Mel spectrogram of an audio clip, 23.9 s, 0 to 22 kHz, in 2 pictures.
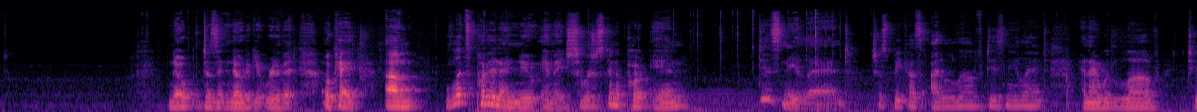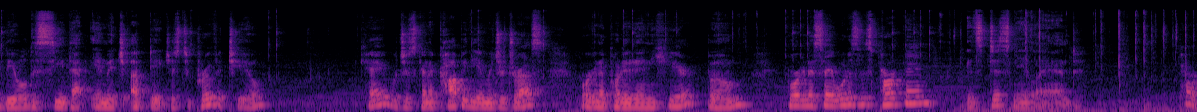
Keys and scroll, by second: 6.5 super+t, 18.7 super+v, 21.8 shift+d, 23.7 shift+p.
